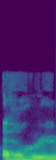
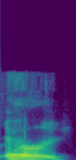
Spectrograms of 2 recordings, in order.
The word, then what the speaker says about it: Ari: It's like, it's not Ari, it's Ari. Yeah, but it's spelled Ari, so it's so confusing. I always tell people it's like Mary without the M, or I always do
